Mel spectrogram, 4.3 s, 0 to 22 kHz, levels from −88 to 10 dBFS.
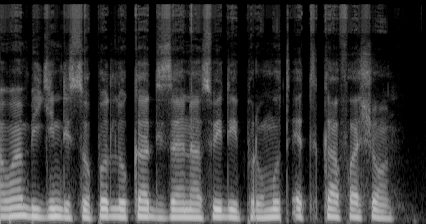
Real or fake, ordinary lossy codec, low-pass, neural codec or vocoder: real; none; none; none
